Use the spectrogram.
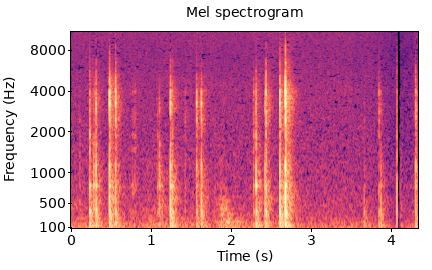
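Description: Long natural fingernails of both hands tap and scratch a large solid wooden table top, possibly veneered, in quick, bright clicks. The taps come in an irregular run with short, dry decay and soft scraping between them.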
